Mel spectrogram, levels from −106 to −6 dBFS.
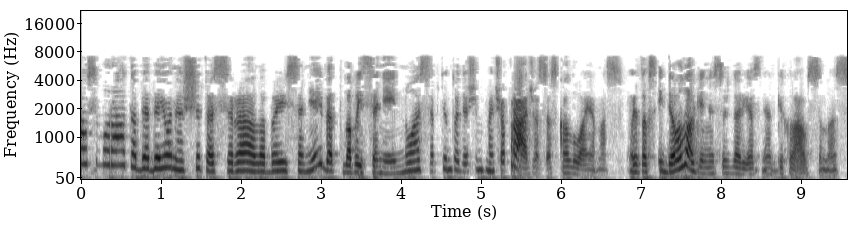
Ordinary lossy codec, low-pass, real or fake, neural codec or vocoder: MP3, 32 kbps; 7.2 kHz; real; none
